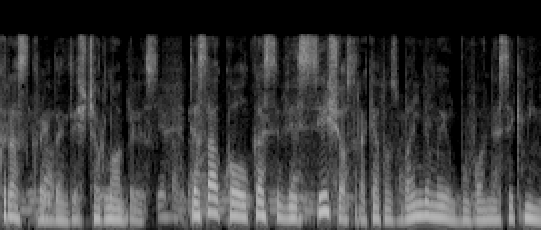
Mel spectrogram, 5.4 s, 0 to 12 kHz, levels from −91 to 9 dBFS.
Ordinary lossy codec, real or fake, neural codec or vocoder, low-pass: MP3, 48 kbps; real; none; 7.2 kHz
